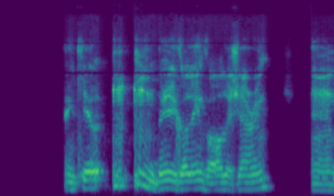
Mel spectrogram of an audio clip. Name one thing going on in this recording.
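An older man speaks with animation over an online call.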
